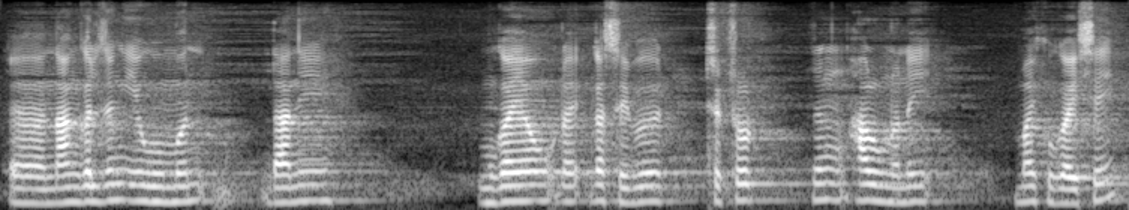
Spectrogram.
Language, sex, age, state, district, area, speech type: Bodo, male, 30-45, Assam, Udalguri, rural, spontaneous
